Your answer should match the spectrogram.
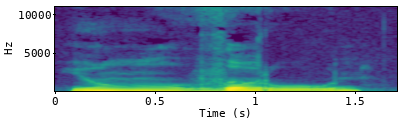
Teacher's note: اور ذو کے لیے ہماری جو زبان ہے وہ اوپر والے دانت پر لگ کر تھوڑی سی ٹپ باہر ہوتی ہے، اور پھر ہیوینس نکال کر، ہیوی کر کر اس کو پھر نکالتے ہیں.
